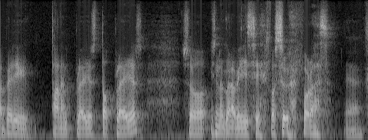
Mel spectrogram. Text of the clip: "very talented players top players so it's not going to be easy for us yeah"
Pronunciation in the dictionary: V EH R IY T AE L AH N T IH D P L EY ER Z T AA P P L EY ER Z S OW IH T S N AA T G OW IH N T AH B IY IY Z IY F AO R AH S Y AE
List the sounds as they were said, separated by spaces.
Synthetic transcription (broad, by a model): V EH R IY T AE L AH N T P L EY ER S T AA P P L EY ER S S OW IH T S N AA T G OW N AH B IY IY S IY F AO R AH S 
